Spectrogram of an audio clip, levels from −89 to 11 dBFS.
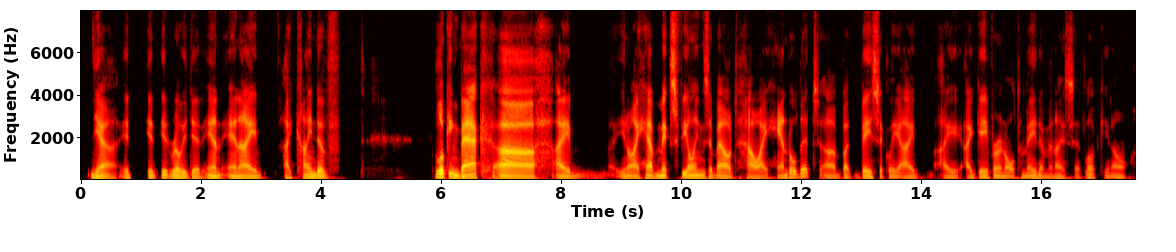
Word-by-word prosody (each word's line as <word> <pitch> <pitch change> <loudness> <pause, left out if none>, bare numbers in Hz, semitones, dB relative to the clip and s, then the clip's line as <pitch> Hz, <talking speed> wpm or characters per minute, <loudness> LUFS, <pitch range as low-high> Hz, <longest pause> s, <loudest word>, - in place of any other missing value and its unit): yeah. 85 - +1
It - - -6 0.2
it 100 0 -3
it 110 -1 -1
really 105 -4 +2
did. 85 -1 -3
And 100 -1 0
and 100 -2 0
I 95 0 +3 0.5
I 95 0 -2
kind 125 -1 0
of 90 -4 -2 1.6
looking 145 -4 +6
back, 120 +2 +7
uh, - - -5 0.9
I 95 -2 0 0.7
you 125 - -8
know, 100 -3 -2
I 95 0 +1
have 110 +1 +1
mixed 110 +2 0
feelings 110 0 0
about 95 -2 -1
how 90 -1 -2
I 85 -2 -4
handled 130 +9 -2
it, 170 +1 -3
uh, 95 -3 -6
but, 95 +3 -7 0.2
basically, 105 -6 -3
I 85 +2 -5 0.4
I 95 0 -9
I 90 0 -4
gave 95 +1 -4
her 100 -2 -3
an 90 - -6
ultimatum, 90 +2 -6
and 85 0 -10
I 85 +1 -8
said, 90 +3 -11
"Look," 120 +1 -8
you 90 - -14
know, 85 +1 -10
95 Hz, 145 wpm, -25 LUFS, 90-110 Hz, 1.6 s, back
